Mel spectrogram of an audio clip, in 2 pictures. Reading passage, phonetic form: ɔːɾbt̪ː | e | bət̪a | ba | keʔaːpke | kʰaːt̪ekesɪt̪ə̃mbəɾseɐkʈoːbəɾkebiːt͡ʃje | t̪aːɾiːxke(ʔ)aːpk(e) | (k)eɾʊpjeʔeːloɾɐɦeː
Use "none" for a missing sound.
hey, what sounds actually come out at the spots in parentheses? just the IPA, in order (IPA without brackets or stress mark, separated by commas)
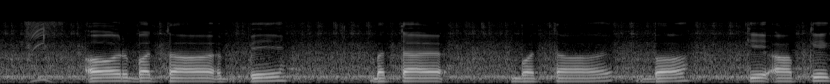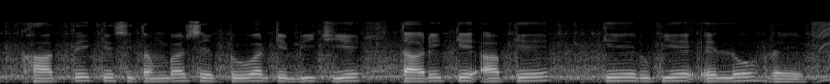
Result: ʔ, e, k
